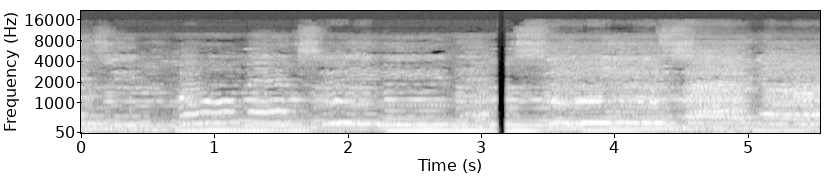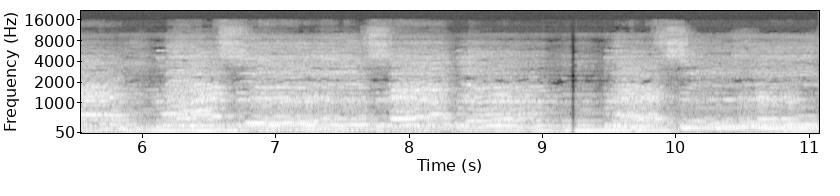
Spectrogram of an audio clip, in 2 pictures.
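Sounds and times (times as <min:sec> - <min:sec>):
voices singing gospel: 0:00.0 - 0:11.0.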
